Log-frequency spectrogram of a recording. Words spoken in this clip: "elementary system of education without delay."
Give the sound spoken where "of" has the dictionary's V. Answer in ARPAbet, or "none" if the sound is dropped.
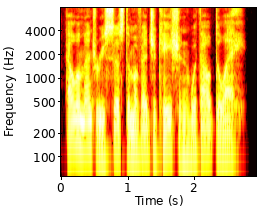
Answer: V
